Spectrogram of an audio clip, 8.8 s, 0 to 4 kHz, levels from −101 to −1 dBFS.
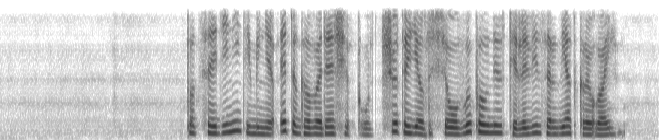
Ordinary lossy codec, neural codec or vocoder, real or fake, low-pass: none; autoencoder, 44.1 kHz, a latent of 192 numbers a frame, MeloTTS; fake; 3.6 kHz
